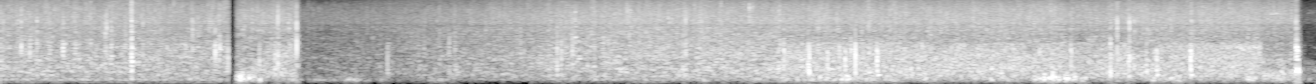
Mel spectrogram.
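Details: Rain patters steadily on surfaces, with brief sharp bumps and no animal calls.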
